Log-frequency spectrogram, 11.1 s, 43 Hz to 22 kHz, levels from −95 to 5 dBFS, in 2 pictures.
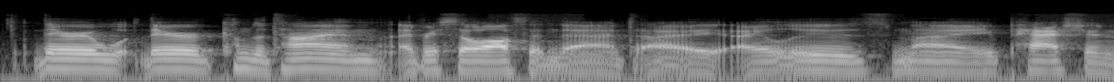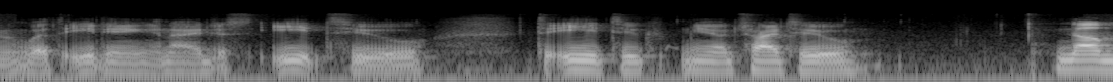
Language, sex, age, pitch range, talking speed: English, male, 20-39, 105-115 Hz, 155 wpm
